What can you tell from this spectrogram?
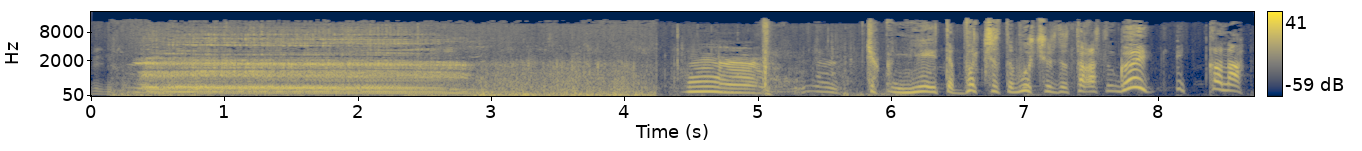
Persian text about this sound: این شتر از گرسنگی مینالد و التجا میکند که خوراک دهم، ولی از کجا گیرم؟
